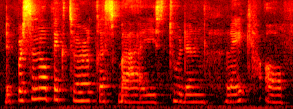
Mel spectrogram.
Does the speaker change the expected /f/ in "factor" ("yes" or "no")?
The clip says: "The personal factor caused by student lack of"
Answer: yes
